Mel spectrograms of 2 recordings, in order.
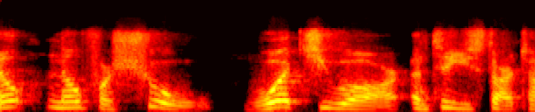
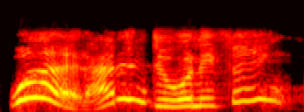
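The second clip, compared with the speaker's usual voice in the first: high-pitched retold innocence; mock innocent protest; 12 semitones higher than usual. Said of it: "I'm like".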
